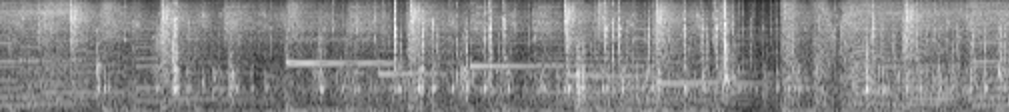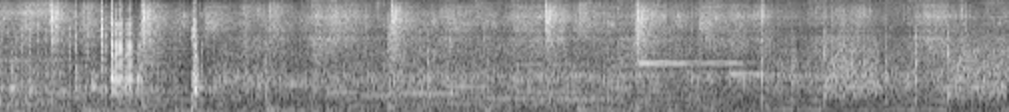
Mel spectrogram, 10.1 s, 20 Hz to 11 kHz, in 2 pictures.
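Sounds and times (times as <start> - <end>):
background music: 0.0 - 10.0
small wheels rolling on concrete: 0.0 - 10.0
sharp clicks: 0.4 - 6.2.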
